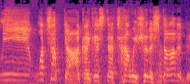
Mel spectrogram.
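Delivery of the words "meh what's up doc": cartoon rabbit voice. Opening with a cartoon catchphrase: Bugs Bunny voice. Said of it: "I guess that sounds like him".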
